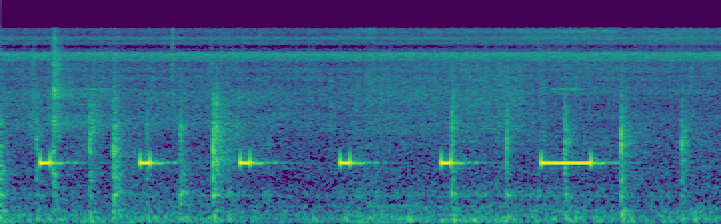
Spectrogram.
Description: Radio time signal (six pips, as the Greenwich Time Signal), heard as pips, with room echo and the noise of a subway station.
